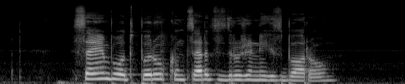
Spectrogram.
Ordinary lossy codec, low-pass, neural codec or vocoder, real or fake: none; 19.8 kHz; none; real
